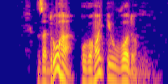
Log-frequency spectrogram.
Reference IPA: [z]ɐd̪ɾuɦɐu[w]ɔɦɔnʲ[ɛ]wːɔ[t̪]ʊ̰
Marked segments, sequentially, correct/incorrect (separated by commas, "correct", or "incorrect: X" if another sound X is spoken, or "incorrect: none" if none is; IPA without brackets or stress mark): correct, incorrect: ʋ, incorrect: i, incorrect: d̪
